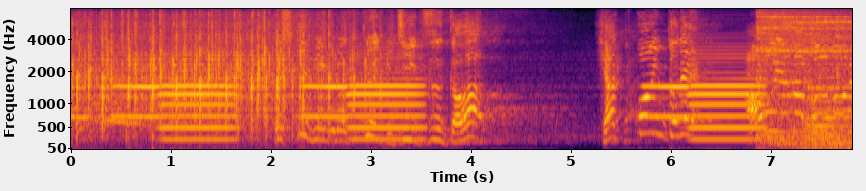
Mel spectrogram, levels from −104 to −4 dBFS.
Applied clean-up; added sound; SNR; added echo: none; Wind instrument, woodwind instrument; -2 dB; reverberation time 2.5 s.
